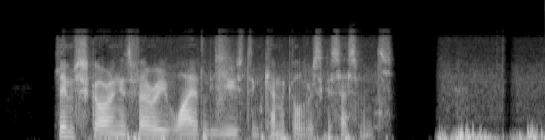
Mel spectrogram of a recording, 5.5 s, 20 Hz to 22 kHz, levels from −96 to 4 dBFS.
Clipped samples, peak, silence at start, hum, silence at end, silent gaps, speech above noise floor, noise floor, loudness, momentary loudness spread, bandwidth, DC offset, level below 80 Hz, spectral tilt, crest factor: under 0.1%; -2 dBFS; 0.55 s; none; 0 s; none; 64 dB; -85 dBFS; -21 LUFS; 14 LU; 9.4 kHz; under 0.1%; -38 dBFS; -5 dB/octave; 20 dB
